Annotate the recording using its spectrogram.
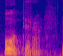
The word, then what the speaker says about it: опера: А вот слово «опера» произносится совсем по-русски, то есть «опера».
